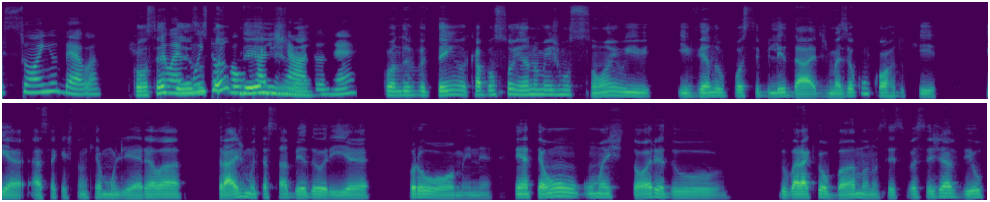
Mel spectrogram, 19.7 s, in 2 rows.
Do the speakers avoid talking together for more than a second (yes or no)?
no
